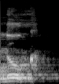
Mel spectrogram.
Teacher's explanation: વિસર્ગની જગ્યાએ આપણે અડધા હ જેવો ઉચ્ચાર કરીએ છીએ તો હ બોલાય છે.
